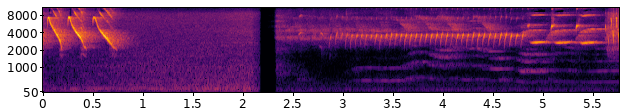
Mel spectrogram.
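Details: A Belgian canary sings a few rapid rising sweeps, then after a brief break a long, even pulsing trill with lower warbled notes beneath, closing with sharp chirps.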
